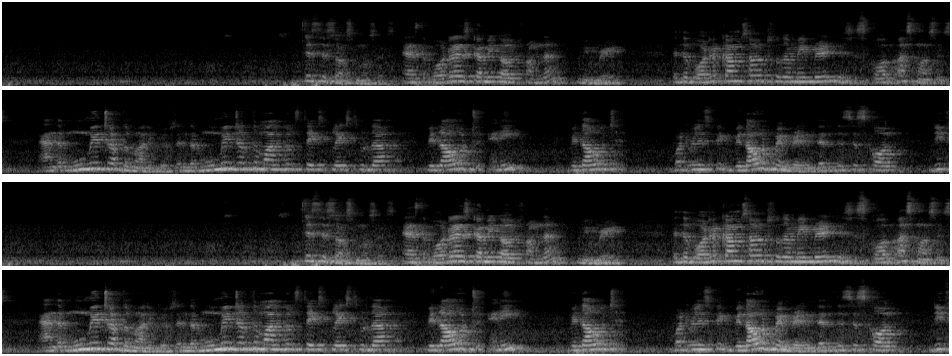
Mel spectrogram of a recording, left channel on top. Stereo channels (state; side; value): quieter; left; 4.2 dB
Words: This is osmosis. As the water is coming out from the membrane, when the water comes out through the membrane, this is called osmosis. And the movement of the molecules, and the movement of the molecules takes place through the without what will you speak, without membrane, then this is called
